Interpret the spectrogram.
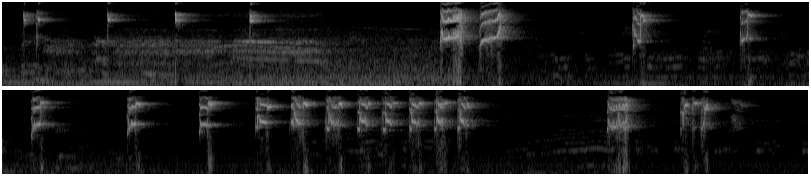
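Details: Violet lovebird giving sharp, high chirps, first spaced singly about a second apart, then a fast run of closely repeated notes, with faint low background murmur early on.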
